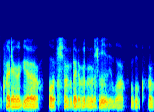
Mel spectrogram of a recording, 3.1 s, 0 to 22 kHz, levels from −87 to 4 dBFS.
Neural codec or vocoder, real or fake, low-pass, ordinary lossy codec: autoencoder, 44.1 kHz, a latent of 192 numbers a frame, MeloTTS; fake; 5.4 kHz; none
